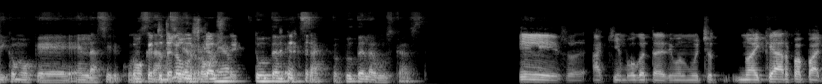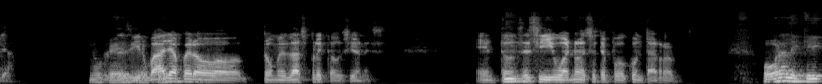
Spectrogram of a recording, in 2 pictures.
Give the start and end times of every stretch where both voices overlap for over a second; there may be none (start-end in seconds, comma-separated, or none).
1.3-2.5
